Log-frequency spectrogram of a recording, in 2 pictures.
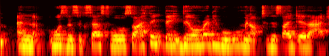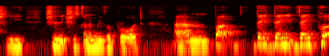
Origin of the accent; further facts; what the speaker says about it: London, United Kingdom; also born or lived in Harrow; I went to school in Harrow, but I grew up in Brent. That was where our family home was.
